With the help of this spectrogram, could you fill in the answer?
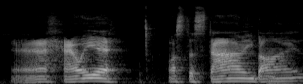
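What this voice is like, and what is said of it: Rough Dublin accent. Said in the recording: “the rough Dublin accent”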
